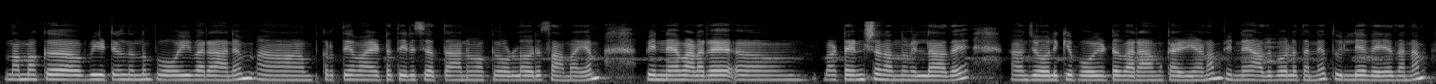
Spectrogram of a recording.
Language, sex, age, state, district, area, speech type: Malayalam, female, 30-45, Kerala, Thiruvananthapuram, rural, spontaneous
